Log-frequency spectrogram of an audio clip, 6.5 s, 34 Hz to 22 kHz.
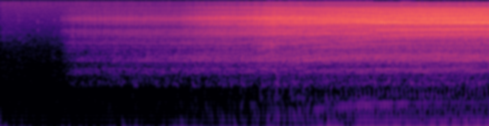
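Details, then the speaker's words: Singer Spartan sewing machine motor with needle bar disengaged, as if winding a bobbin, run up to full speed then eased back: smooth, even whir rising to a steady high pitch with no rattle or grinding; motor runs normally, nearly as quiet as a Singer 201. "That's full speed. And coming back. Coming back. I'm just easing up. You know, it's interesting. This motor is almost as quiet as the one on a 201."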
